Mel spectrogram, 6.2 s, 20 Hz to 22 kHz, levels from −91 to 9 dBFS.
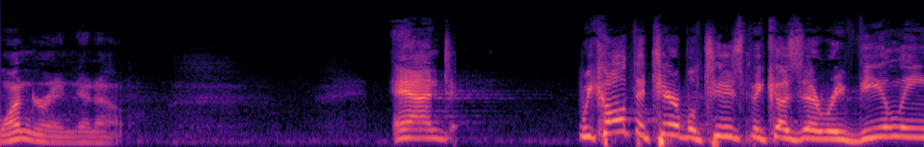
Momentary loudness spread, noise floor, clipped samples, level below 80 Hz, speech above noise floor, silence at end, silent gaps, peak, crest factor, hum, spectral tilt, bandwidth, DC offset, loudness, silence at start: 15 LU; -63 dBFS; under 0.1%; -48 dBFS; 41 dB; 0 s; none; -6 dBFS; 18 dB; none; -5.5 dB/octave; 13.5 kHz; under 0.1%; -22 LUFS; 0 s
